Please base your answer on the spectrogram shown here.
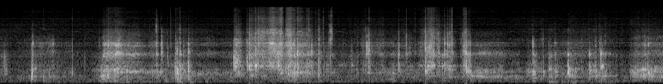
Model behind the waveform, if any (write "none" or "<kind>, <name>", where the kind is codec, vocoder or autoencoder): codec, SNAC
